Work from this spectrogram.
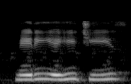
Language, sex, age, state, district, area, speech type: Urdu, female, 45-60, Delhi, Central Delhi, urban, spontaneous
